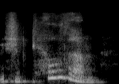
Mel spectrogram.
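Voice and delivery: hushed voice. Speaking in character to a fellow player, lowered voice. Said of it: "Then I lower my voice".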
